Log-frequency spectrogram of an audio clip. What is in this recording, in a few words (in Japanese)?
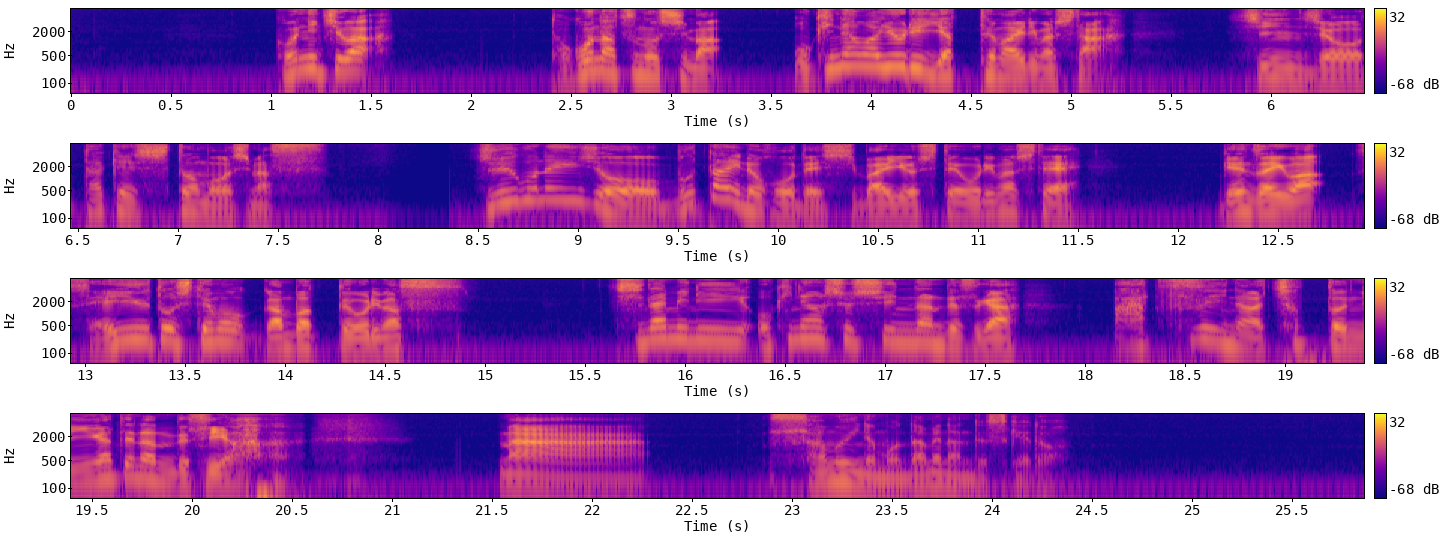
自己紹介（セリフ）, ナチュラル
